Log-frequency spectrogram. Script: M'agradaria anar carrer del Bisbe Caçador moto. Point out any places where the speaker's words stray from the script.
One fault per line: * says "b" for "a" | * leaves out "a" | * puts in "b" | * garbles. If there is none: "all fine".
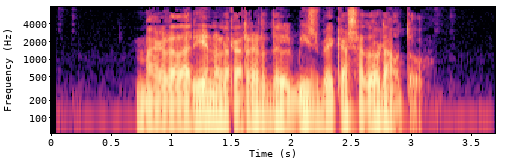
all fine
